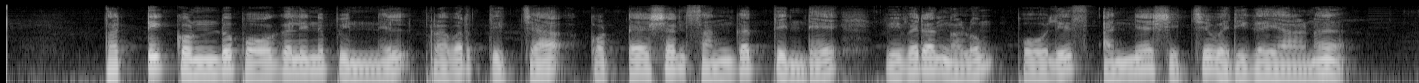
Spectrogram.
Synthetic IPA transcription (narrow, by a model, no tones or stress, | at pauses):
t̪ɐʈːikːo̞ɳɖɨpo̞ːɣɐlinɨpinːilprɐʋɐrt̪it͡ɕːɐko̞ʈːe̞ːʂɐnsɐŋɡʱɐt̪ːinde̞ʋiʋɐɾɐŋːɐɭumpo̞ːliːsɐnje̞ːʂit͡ɕːɨʋɐɾuɣɐjaːɳɨ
